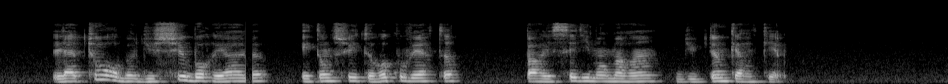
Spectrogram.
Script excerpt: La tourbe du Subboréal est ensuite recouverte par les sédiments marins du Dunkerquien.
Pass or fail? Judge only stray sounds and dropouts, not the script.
fail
